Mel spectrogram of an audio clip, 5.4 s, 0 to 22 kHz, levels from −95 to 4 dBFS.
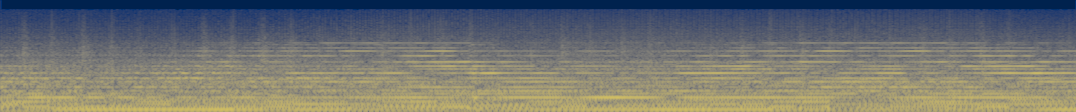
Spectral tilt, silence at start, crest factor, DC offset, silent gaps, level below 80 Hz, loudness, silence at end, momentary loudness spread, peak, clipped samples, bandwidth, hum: -6 dB/octave; 0 s; 14 dB; under 0.1%; none; -24 dBFS; -17 LUFS; 0 s; 3 LU; -4 dBFS; under 0.1%; 13.5 kHz; none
